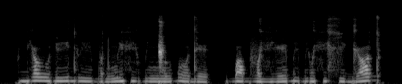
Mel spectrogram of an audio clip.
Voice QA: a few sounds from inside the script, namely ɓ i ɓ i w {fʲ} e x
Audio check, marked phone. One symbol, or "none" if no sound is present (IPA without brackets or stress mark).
fʲ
